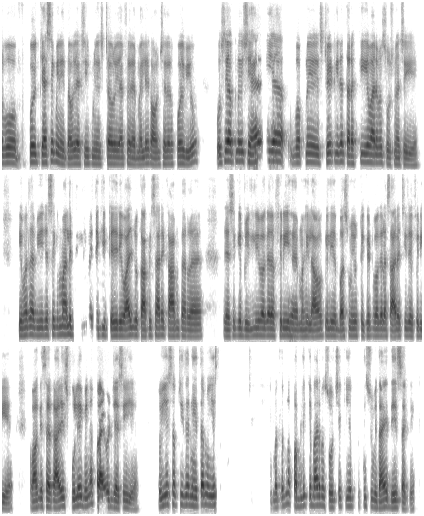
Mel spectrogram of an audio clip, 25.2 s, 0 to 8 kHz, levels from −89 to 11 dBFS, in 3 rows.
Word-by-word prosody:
वो 135 Hz, 0 st, +1 dB, 0.3 s
कोई 150 Hz, -1 st, +4 dB
कैसे 140 Hz, +4 st, +3 dB
भी 155 Hz, -3 st, -1 dB
नेता 120 Hz, -3 st, -2 dB
हो 115 Hz, -, +1 dB
या 125 Hz, -1 st, +3 dB
चीफ 125 Hz, +1 st, -6 dB
मिनिस्टर 120 Hz, 0 st, -2 dB
हो 120 Hz, 0 st, +4 dB
या 120 Hz, -1 st, +1 dB
फिर 120 Hz, 0 st, -1 dB
एमएलए, 115 Hz, +3 st, -2 dB
काउंसलर, 120 Hz, +1 st, -1 dB
कोई 125 Hz, +1 st, 0 dB
भी 115 Hz, +1 st, -1 dB
हो, 165 Hz, +3 st, -3 dB, 0.3 s
उसे 140 Hz, +5 st, +3 dB
अपने 170 Hz, 0 st, +6 dB
शहर 155 Hz, 0 st, +3 dB
की 175 Hz, -1 st, -1 dB
या 165 Hz, -1 st, +6 dB, 0.2 s
वो 135 Hz, +1 st, -5 dB
अपने 145 Hz, 0 st, -1 dB
स्टेट 155 Hz, +3 st, -1 dB
की 155 Hz, -, -3 dB
ना 160 Hz, -, +2 dB
तरक्की 135 Hz, +3 st, +1 dB
के 150 Hz, -, +3 dB
बारे 140 Hz, -1 st, +4 dB
में 140 Hz, -, -2 dB
सोचना 115 Hz, -3 st, -6 dB
चाहिए। 100 Hz, -3 st, -5 dB, 0.4 s
कि 125 Hz, -, 0 dB
मतलब 135 Hz, 0 st, +1 dB
ये 130 Hz, 0 st, -2 dB
जैसे 135 Hz, +1 st, -3 dB
कि 135 Hz, -, -8 dB
मान 145 Hz, 0 st, +2 dB
लीजिए 145 Hz, -1 st, -2 dB
दिल्ली 295 Hz, +2 st, -32 dB
में -, -, -9 dB
देखिए 130 Hz, +1 st, -5 dB
केजरीवाल 125 Hz, 0 st, +3 dB
जो 135 Hz, 0 st, -2 dB
काफ़ी 120 Hz, +2 st, +2 dB
सारे 130 Hz, +1 st, 0 dB
काम 120 Hz, -1 st, +2 dB
कर 120 Hz, -1 st, -2 dB
रहा 110 Hz, -1 st, +1 dB
है, 110 Hz, -, -5 dB, 0.4 s
जैसे 115 Hz, +2 st, -2 dB
कि 125 Hz, -, -1 dB
बिजली 120 Hz, +1 st, -4 dB
वग़ैरह 125 Hz, -1 st, +4 dB
फ्री 125 Hz, 0 st, 0 dB
है, 115 Hz, -2 st, 0 dB
महिलाओं 115 Hz, +1 st, 0 dB
के 125 Hz, -, -5 dB
लिए 125 Hz, -1 st, -1 dB
बस 110 Hz, 0 st, +2 dB
में 125 Hz, -1 st, -3 dB
जो 125 Hz, -, -1 dB
टिकट 120 Hz, +1 st, -6 dB
वग़ैरह 120 Hz, 0 st, +1 dB
सारे 115 Hz, -, +2 dB
चीज़ें 120 Hz, -1 st, -4 dB
फ्री 115 Hz, -1 st, -3 dB
है। 100 Hz, 0 st, -4 dB, 0.4 s
वहाँ 120 Hz, +1 st, +4 dB
की 145 Hz, +1 st, -3 dB
सरकारी 130 Hz, +2 st, +5 dB
स्कूलें 155 Hz, +3 st, 0 dB
भी 145 Hz, -, -1 dB
ना 190 Hz, -, 0 dB
प्राइवेट 125 Hz, +3 st, +6 dB
जैसी 120 Hz, 0 st, 0 dB
ही 120 Hz, -3 st, -2 dB
हैं, 95 Hz, -, -10 dB, 0.4 s
तो 140 Hz, -, -3 dB
ये 175 Hz, +3 st, +1 dB
सब 180 Hz, 0 st, -3 dB
चीज़ें 175 Hz, -1 st, -1 dB
नेता 160 Hz, +2 st, +3 dB
में 175 Hz, -1 st, -1 dB
ये 165 Hz, 0 st, +1 dB, 1.2 s
मतलब 140 Hz, +7 st, -5 dB
ना 195 Hz, -, -3 dB
पब्लिक 160 Hz, +4 st, 0 dB
के 165 Hz, -, -2 dB
बारे 165 Hz, 0 st, +4 dB
में 160 Hz, -, -2 dB
सोचे 130 Hz, 0 st, -5 dB
कि 150 Hz, +1 st, -11 dB
ये 150 Hz, -, -1 dB
उतनी 150 Hz, +1 st, -13 dB
सुविधाएँ 135 Hz, 0 st, +2 dB
दे 125 Hz, 0 st, -1 dB
सके। 125 Hz, -, -5 dB
130 Hz, 235 wpm, -22 LUFS, 120-145 Hz, 1.2 s, अपने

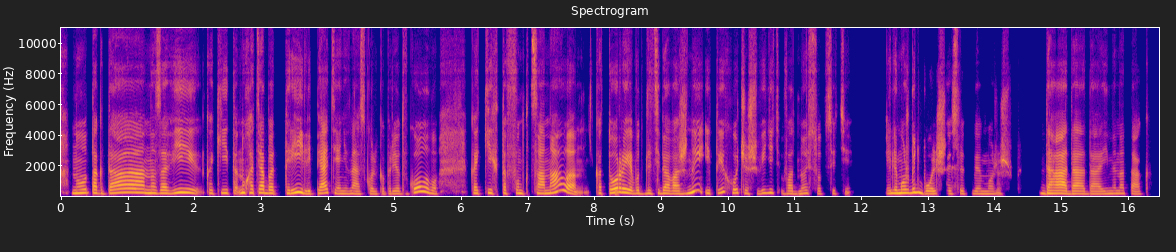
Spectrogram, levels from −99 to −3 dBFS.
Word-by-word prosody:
ну 215 Hz, +3 st, +2 dB
тогда 235 Hz, +4 st, +4 dB
назови 215 Hz, +2 st, +2 dB
какие-то, 200 Hz, 0 st, -5 dB
ну, 235 Hz, -, +4 dB
хотя 235 Hz, -1 st, +2 dB
бы 205 Hz, -1 st, +1 dB
3 230 Hz, +7 st, +5 dB
или 175 Hz, -7 st, +1 dB
5, 205 Hz, +7 st, +1 dB
я 180 Hz, -, -3 dB
не 175 Hz, 0 st, -6 dB
знаю, 170 Hz, -2 st, -5 dB
сколько 165 Hz, -1 st, -9 dB
придёт 170 Hz, 0 st, -8 dB
в 160 Hz, -, -19 dB
голову, 265 Hz, -, +2 dB, 0.5 s
каких-то 205 Hz, +2 st, -3 dB
функционала, 205 Hz, -, +1 dB, 0.2 s
которые 235 Hz, +2 st, +4 dB
вот 195 Hz, 0 st, -4 dB
для 190 Hz, +4 st, -5 dB
тебя 195 Hz, +1 st, -2 dB
важны 180 Hz, -, +2 dB
и 235 Hz, -9 st, -5 dB
ты 220 Hz, +7 st, -4 dB
хочешь 225 Hz, -, -3 dB
видеть 215 Hz, +5 st, -5 dB
в 170 Hz, +1 st, -9 dB
одной 180 Hz, +3 st, -6 dB
соцсети. 175 Hz, 0 st, -10 dB, 0.5 s
Или, 200 Hz, +3 st, 0 dB
может 220 Hz, +2 st, +4 dB
быть, 255 Hz, +1 st, +4 dB
больше, 175 Hz, -4 st, -1 dB
если 175 Hz, 0 st, -7 dB
ты 170 Hz, -1 st, -8 dB
можешь. 165 Hz, 0 st, -7 dB, 0.4 s
Да-да-да, 175 Hz, -4 st, +2 dB
именно 185 Hz, +2 st, -7 dB
так. 160 Hz, -2 st, -9 dB
195 Hz, 150 wpm, -23 LUFS, 175-225 Hz, 0.5 s, 3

